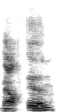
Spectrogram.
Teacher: The glottal stop is where you use the back of your throat to stop the air for a T, like mountain.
